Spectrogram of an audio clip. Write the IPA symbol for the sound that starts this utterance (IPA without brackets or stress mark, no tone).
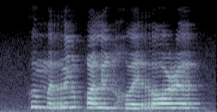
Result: k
